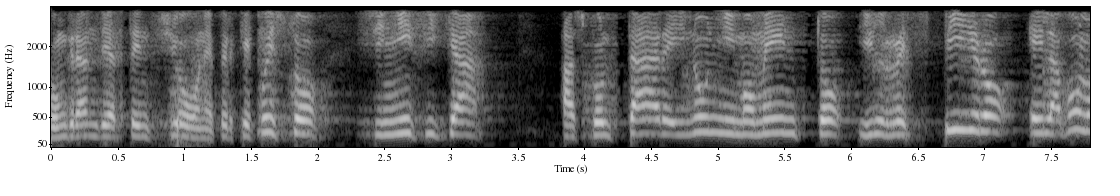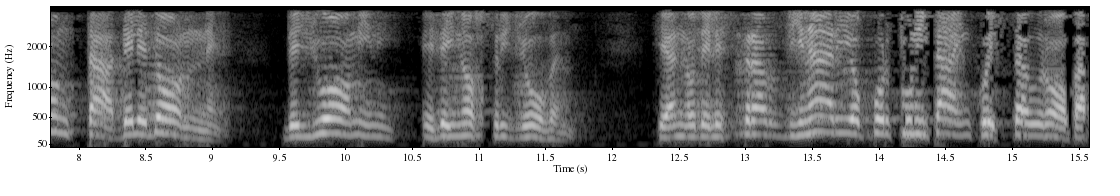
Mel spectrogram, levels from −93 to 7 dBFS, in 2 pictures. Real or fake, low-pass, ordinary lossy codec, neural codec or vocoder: real; 3.6 kHz; AAC, 16 kbps; none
